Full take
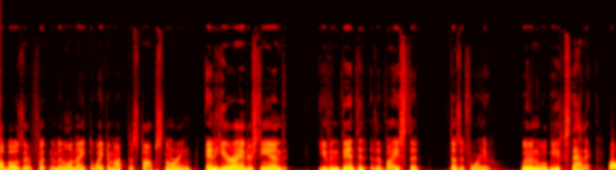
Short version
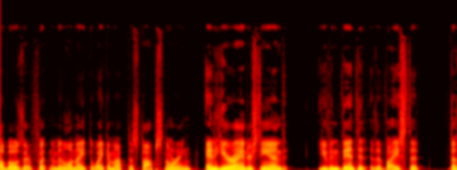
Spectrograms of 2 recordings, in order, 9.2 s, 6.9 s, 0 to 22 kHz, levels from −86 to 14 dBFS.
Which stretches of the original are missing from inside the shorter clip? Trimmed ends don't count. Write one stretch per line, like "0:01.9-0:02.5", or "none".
none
